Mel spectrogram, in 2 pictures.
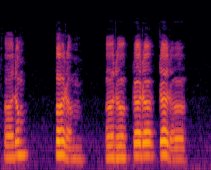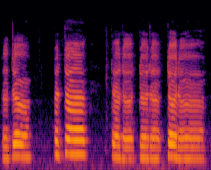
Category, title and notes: Music > Other
Humming Into My Microphone SFX
I decided to hum a random melody I made up in my head. Use it if you want. I doubt you'll want to though, lmao.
